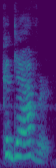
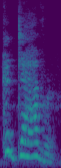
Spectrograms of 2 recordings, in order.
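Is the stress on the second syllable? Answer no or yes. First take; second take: yes; yes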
